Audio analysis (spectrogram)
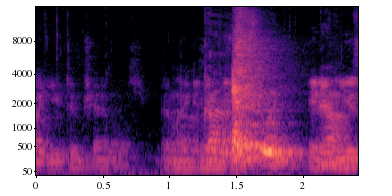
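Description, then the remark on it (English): A single loud, sharp sneeze bursts out in the middle of casual conversation, with people talking just before and right after it. “Bless you.”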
